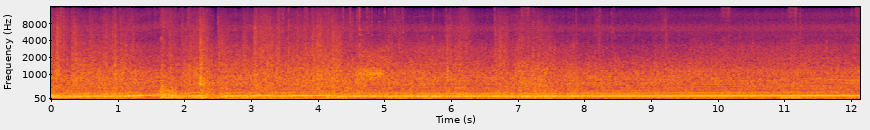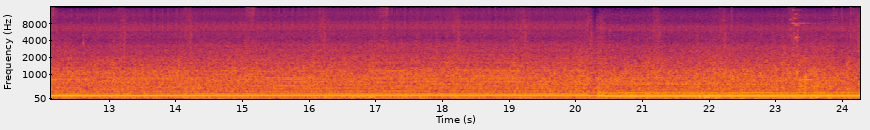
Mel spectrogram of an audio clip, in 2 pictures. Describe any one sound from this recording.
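A sports sedan engine roars at high speed.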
